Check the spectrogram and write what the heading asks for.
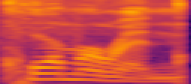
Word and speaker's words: Cormoran: Lee wants to actually thank you, for turning him on to the Corman B. Strike books. – Yes. – Or I don't think I said that right. – Cormoran. – Cormoran. – I think that's Cormoran. Okay, I don't know what to call it.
